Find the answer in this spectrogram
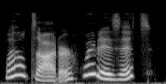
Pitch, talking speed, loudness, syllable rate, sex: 300 Hz, 180 wpm, -16 LUFS, 4.1 syllables/s, female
